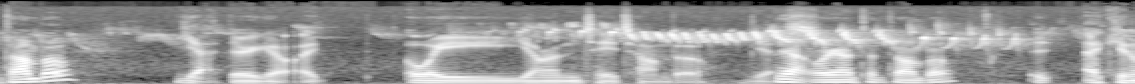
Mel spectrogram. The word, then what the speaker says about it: Ollantaytambo: Ollantaytambo.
